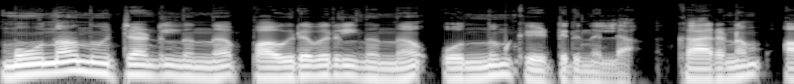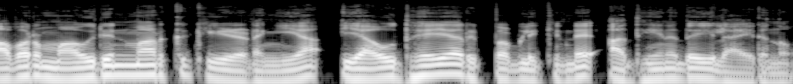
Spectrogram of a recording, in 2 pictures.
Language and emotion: Malayalam, neutral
